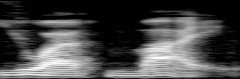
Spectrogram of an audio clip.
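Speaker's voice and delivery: deep dragon voice. Imagining a dragon claiming someone as his, speaker tries a much deeper voice. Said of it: "a much deeper voice".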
